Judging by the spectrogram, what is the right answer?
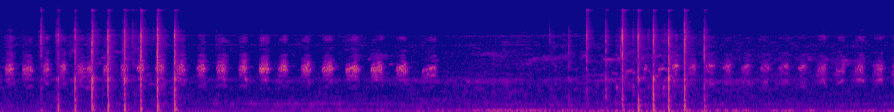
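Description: Two quick runs of sharp wing beats, about a second in and again about six seconds in, typical of a rooster flapping its wings. Underneath is a high, even chirping pulse of about four beats a second that stops about four seconds in and resumes near the end.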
